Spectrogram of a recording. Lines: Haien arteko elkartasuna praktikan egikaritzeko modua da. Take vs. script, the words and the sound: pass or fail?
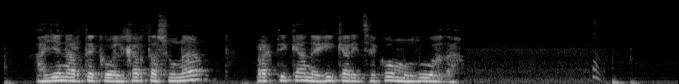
fail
